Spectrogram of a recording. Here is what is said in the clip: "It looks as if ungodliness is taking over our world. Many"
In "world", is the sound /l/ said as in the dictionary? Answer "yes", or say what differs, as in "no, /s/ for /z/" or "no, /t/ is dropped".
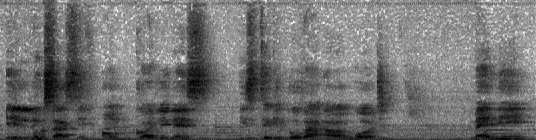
no, /l/ is dropped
